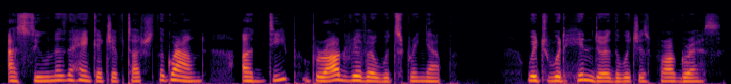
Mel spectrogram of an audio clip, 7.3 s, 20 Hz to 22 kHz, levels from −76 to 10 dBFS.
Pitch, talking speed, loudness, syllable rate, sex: 195 Hz, 170 wpm, -19 LUFS, 4.5 syllables/s, female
